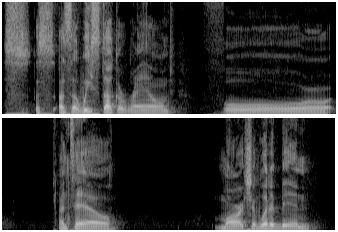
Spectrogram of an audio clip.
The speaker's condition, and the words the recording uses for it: Stuttering. He was like, man, he stutters a little bit. So you got to have patience, you know?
